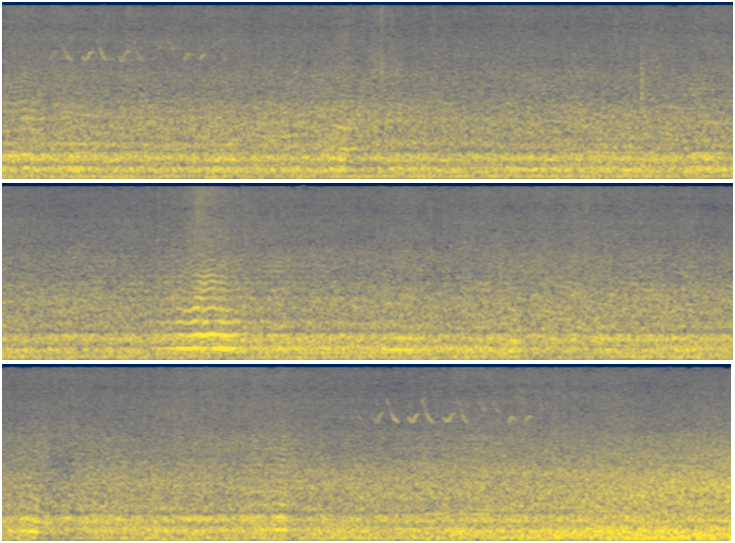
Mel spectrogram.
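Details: Bees keep up a constant buzzing hum. Midway, one insect's whine suddenly grows loud and then fades, and a few faint high chirps sound near the start and end.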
